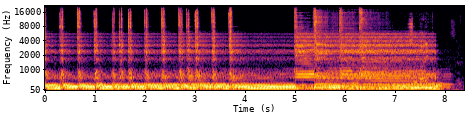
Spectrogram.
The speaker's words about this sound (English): I'm pretty positive it's a late 80s, early 90s, it is an old model of the OS2 from Boss. That's the overdrive distortion. I'm gonna check it immediately as the last setting that I had. Here's clean. Here's on.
